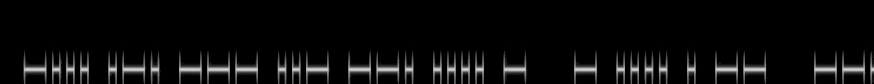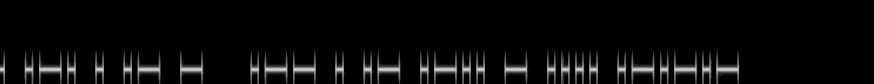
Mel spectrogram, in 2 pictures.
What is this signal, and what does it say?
Morse code, heard as a keyed tone, about 17 wpm, 700 Hz. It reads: BROUGHT THEM GREAT WEALTH.
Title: Sentences from Top 1300 Words 17wpm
